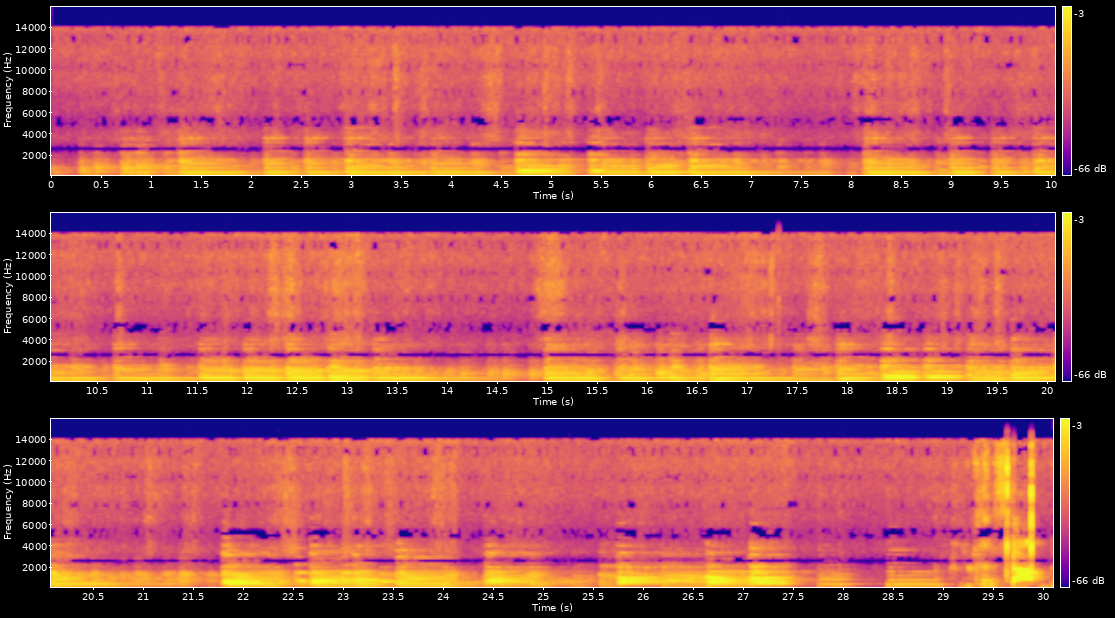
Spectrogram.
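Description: Piano music playing continuously, a steady run of held and repeated notes.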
